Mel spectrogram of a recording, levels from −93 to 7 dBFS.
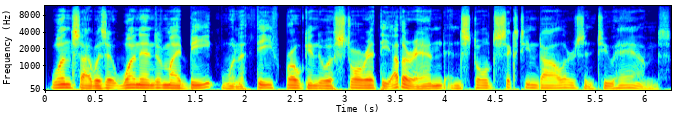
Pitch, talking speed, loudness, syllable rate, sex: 100 Hz, 260 wpm, -16 LUFS, 5.8 syllables/s, male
